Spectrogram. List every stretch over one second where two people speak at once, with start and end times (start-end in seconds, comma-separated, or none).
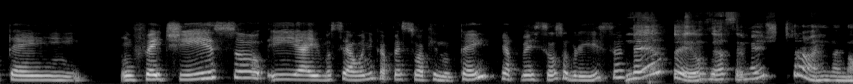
none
